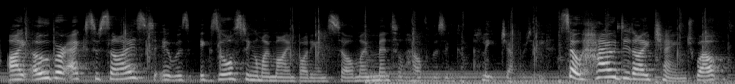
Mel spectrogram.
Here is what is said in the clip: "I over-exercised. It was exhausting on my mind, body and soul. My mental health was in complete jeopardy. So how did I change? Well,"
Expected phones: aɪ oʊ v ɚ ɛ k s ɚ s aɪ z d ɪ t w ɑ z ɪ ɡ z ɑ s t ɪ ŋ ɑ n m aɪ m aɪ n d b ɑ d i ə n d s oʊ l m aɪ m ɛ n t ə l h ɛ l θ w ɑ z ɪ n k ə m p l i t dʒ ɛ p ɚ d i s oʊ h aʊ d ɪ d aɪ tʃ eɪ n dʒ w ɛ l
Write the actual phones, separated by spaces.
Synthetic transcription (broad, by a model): aɪ oʊ v ɚ ɛ k s ɚ s aɪ z d ɪ t w ɑ z ɪ ɡ z ɑ s t ɪ ŋ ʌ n m aɪ m aɪ n d b ɑ d i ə n s oʊ l m aɪ m ɛ n t l h ɛ l θ w ɑ z ɪ n k ə m p l i t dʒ ɛ p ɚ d i s oʊ h aʊ d ɪ d aɪ tʃ eɪ n dʒ w ɛ l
